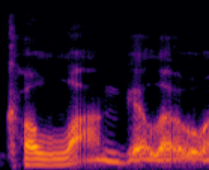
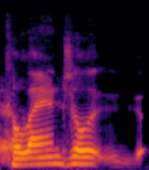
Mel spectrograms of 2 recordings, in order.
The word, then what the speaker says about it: Colangelo: A guy named Matthew Colangelo, I think is how you pronounce his last name. Colangelo, I think, yeah. Colangelo, and the right pointing out he's got a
